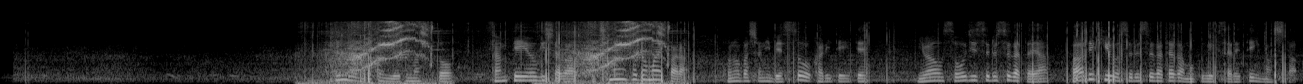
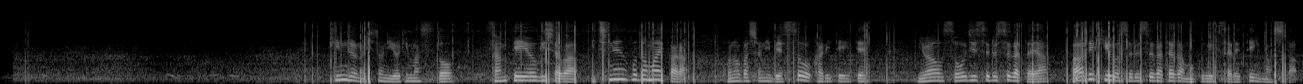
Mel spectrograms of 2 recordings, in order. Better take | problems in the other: second | background sound (Zipper (clothing)); 1 dB above the speech

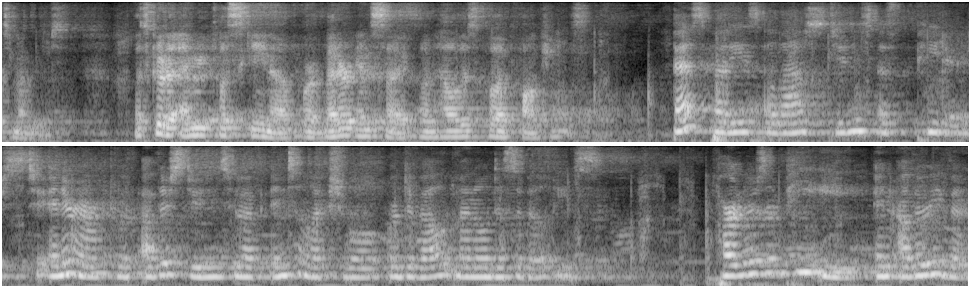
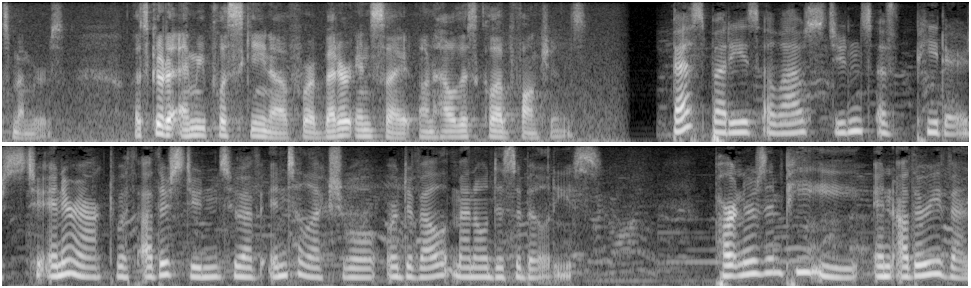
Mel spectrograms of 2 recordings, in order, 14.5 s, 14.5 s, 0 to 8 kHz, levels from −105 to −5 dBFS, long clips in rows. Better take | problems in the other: second | noise reduction (neural separator model SepFormer DNS4)

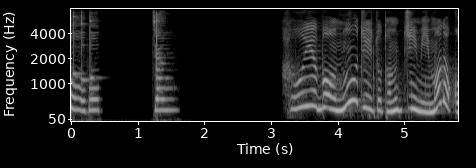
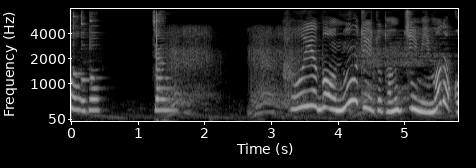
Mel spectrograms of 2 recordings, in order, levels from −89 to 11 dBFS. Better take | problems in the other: first | noise reduction (classical method log-MMSE)

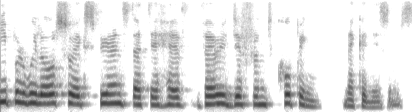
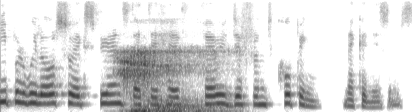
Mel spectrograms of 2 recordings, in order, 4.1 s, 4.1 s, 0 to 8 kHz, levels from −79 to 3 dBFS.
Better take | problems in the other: first | background sound (Animal); as loud as the speech

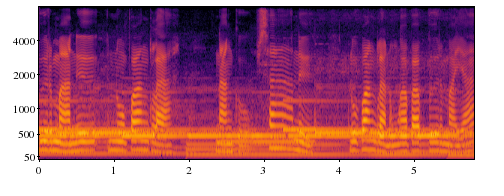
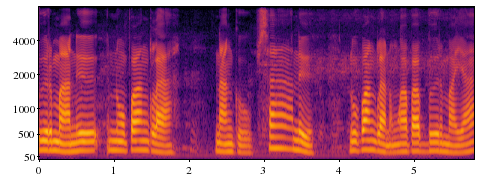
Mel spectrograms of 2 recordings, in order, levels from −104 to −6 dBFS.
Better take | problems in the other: second | background sound (Piano); as loud as the speech

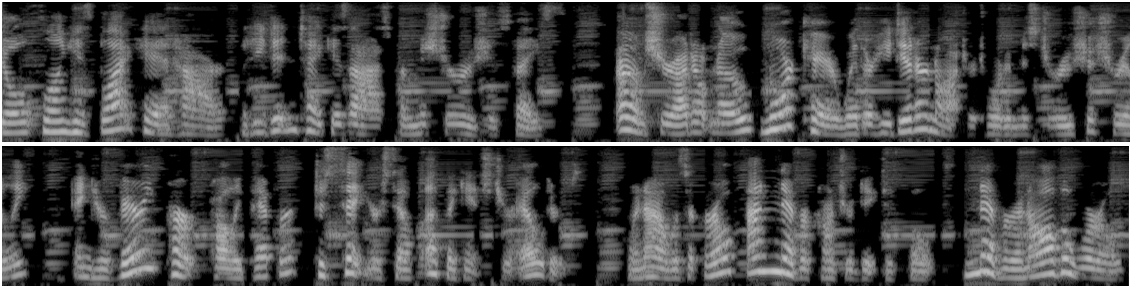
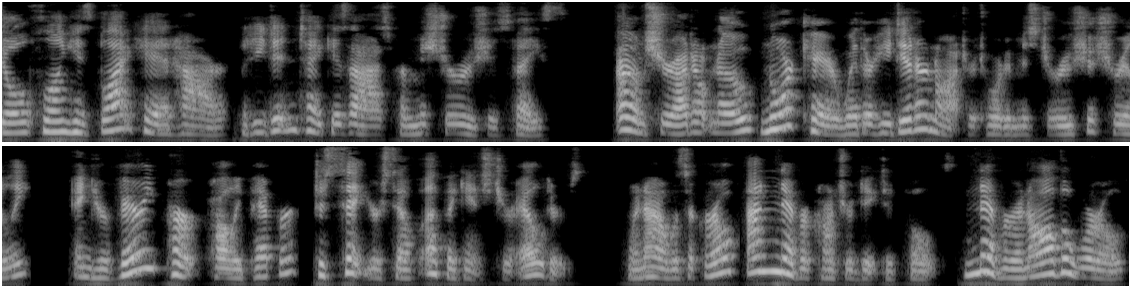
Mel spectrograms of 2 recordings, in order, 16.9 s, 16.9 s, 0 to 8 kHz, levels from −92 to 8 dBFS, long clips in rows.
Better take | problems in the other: second | noise reduction (classical method spectral subtraction)

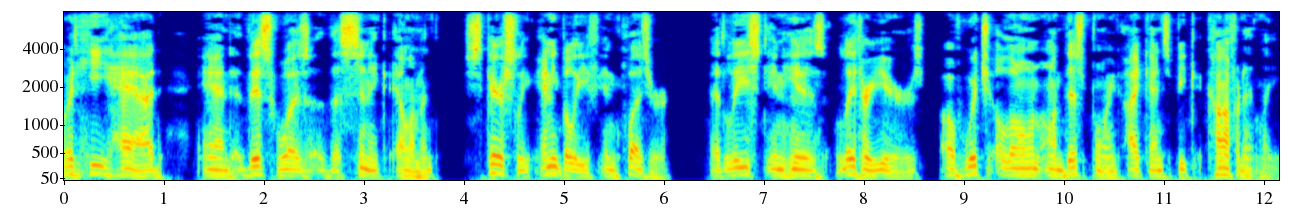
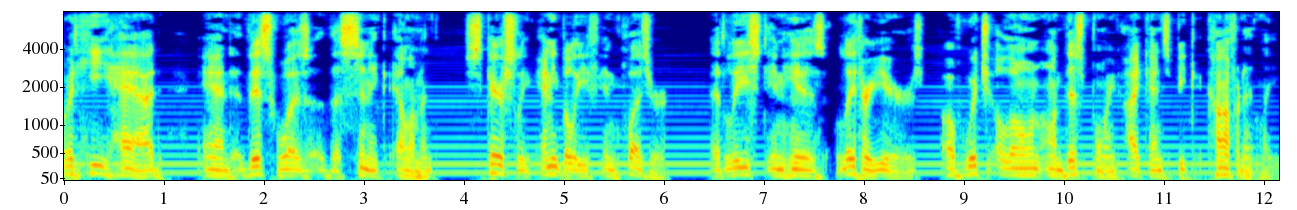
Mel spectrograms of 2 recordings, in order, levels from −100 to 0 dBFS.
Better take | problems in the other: first | background sound (Bowed string instrument); 17 dB below the speech

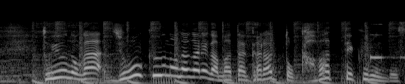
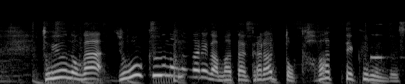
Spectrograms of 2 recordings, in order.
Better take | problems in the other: first | noise reduction (neural mask model RNNoise)

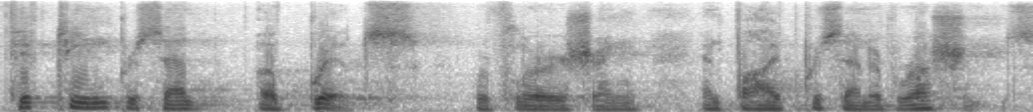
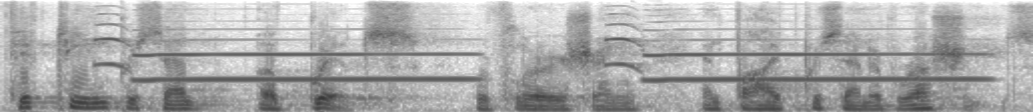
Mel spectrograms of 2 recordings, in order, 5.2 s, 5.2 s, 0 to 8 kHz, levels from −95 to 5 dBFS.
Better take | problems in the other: first | background sound (Wind instrument, woodwind instrument); 5 dB below the speech

